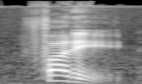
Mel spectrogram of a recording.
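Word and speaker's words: whare: fare, house or building, faddy.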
